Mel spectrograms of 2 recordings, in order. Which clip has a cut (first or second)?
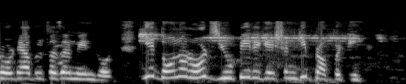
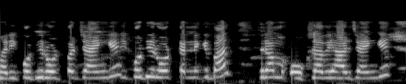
second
